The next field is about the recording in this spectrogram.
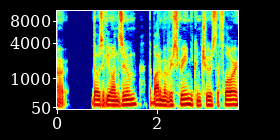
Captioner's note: speaking French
